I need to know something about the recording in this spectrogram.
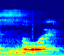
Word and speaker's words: sword: It says, "And take the helmet of salvation and the sword of the Spirit." The W is silent, people.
